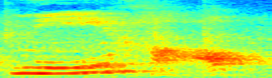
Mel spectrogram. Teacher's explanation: So in books we're consistent, but if you listen with your ears, 你好 is actually a second tone and a third tone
